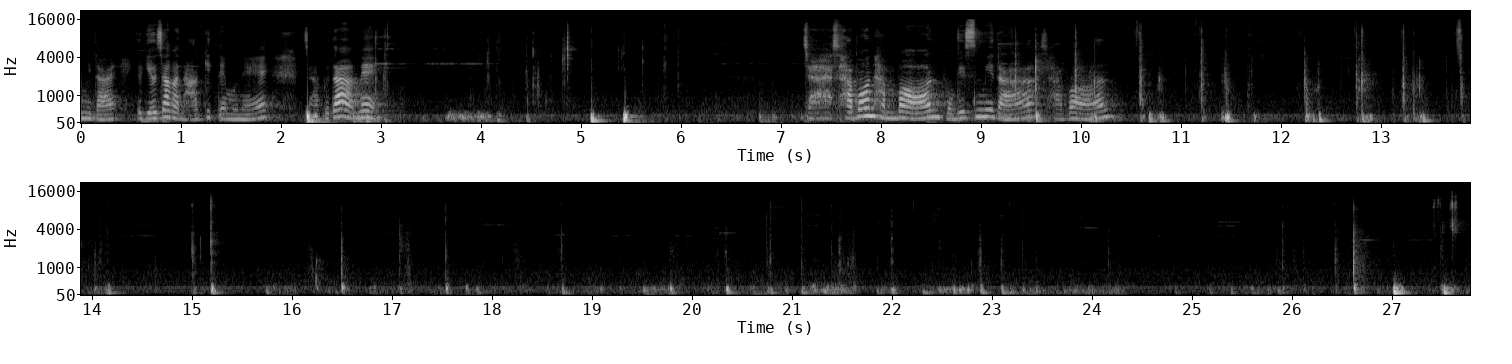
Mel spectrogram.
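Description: Cards slide and tap softly onto a table.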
